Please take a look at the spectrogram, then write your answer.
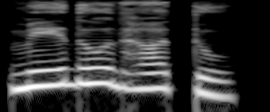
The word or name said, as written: ಮಧುದೂತಿ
